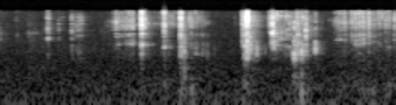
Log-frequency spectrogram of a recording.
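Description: A metal blade carves and scrapes flakes off a solid oval cream-colored bar of dry soap held in the hand. The result is a series of crisp, dry, bright scraping and crunching strokes in short irregular bursts, with almost no low end.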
